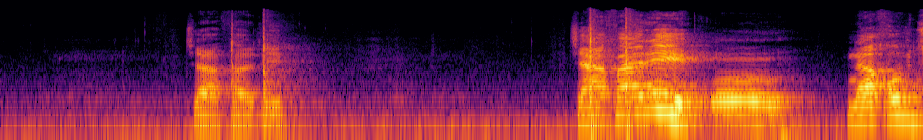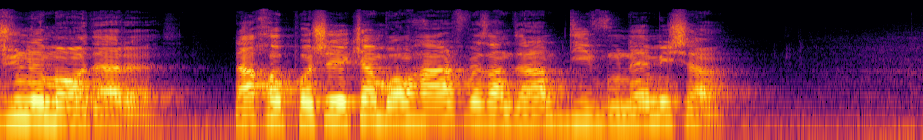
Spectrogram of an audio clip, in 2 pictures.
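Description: A young man speaks emotionally and pleadingly, close by, his voice breaking.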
